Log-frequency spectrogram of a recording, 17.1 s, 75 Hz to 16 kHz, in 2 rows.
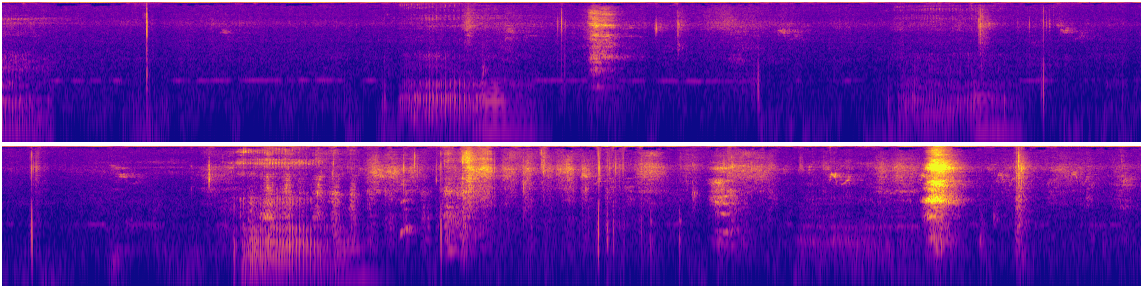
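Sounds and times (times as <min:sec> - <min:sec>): breathy noises: 0:09.3 - 0:17.0.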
